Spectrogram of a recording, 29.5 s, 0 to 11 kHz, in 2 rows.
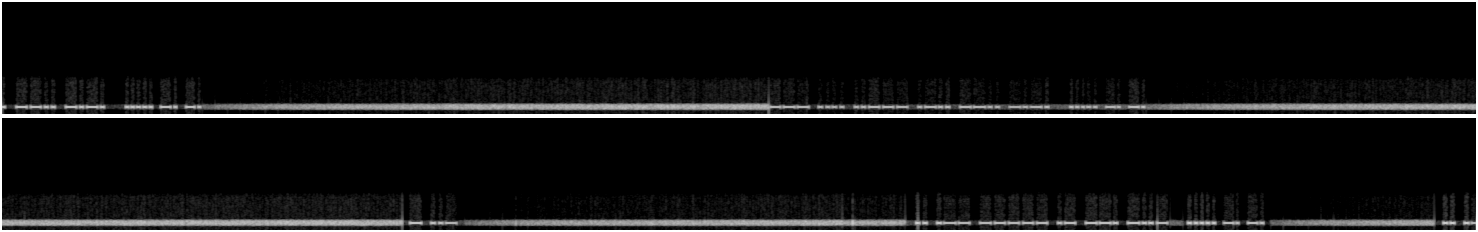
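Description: Shortwave amateur radio receiver on the 20-metre band in CW mode: runs of Morse code in a single steady tone, keyed on and off, alternating with long stretches of hiss from band noise through a narrow filter. The hiss swells up gradually after each run of code.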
